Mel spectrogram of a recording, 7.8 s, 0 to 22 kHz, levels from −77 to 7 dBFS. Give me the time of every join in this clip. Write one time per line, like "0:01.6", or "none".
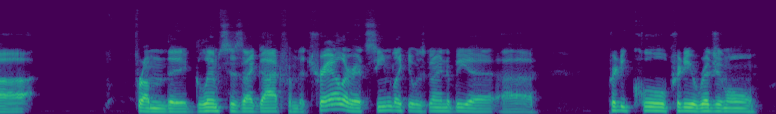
none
